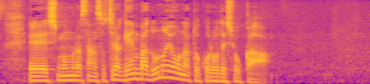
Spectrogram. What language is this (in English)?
Japanese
